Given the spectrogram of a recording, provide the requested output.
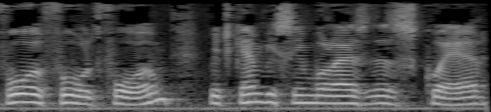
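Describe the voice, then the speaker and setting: A man's fairly high voice in a Hungarian accent, very slow, with ordinary pitch variation and audible room echo. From Hungary. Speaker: lecturer. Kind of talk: lecture. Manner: halting.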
